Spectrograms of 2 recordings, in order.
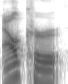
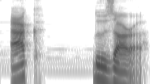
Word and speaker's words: Akluzara: I can never pronounce that. I always think it's Alcurzara. It's Akluzara. Just put it Nathan.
